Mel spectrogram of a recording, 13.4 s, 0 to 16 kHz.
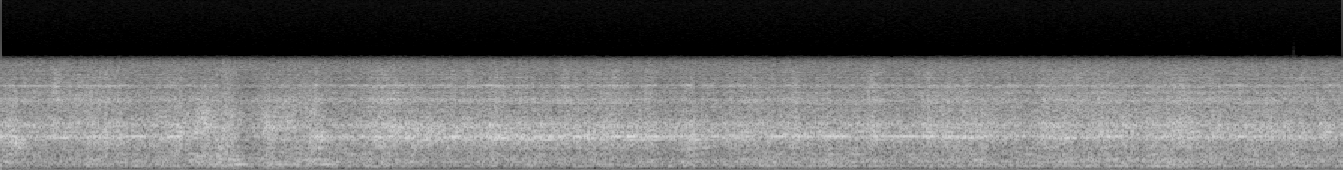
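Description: Steady running noise of an ÖBB Eurocity train at about 200 km/h, heard from inside: an even rumble and rush of wheels on welded rail, with a steady whine held throughout.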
